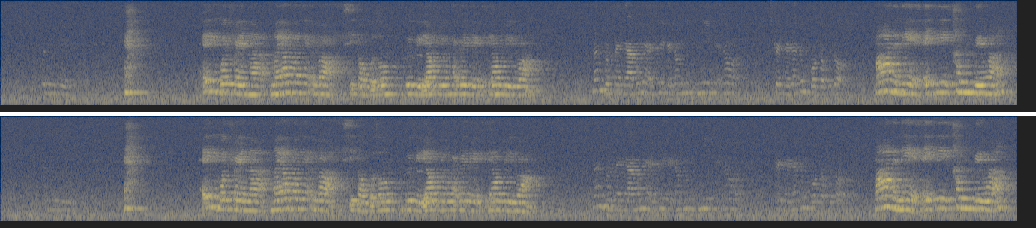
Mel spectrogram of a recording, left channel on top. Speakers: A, on the left; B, on the right.
A: ꯀꯔꯤꯒꯤ
B: <inaudible> ꯑꯩꯒꯤ ꯕꯣꯏ ꯐ꯭ꯔꯦꯟꯅ ꯃꯌꯥꯝꯕꯅꯦꯛ ꯑꯣꯏꯕ ꯁꯤ ꯇꯧꯕꯗꯣ ꯑꯗꯨꯒꯤ ꯌꯥꯎꯕꯤꯌꯣ
A: ꯍꯣꯏ
B: ꯍꯥꯏꯕꯒꯤ ꯌꯥꯎꯕꯤꯕꯣ
A: ꯅꯪ ꯕꯣꯏꯐ꯭ꯔꯦꯟ ꯌꯥꯕꯅꯦ ꯍꯧ ꯑꯁꯤ ꯀꯩꯅꯣ ꯃꯤ ꯃꯤ ꯀꯩꯅꯣ ꯏꯁꯇ꯭ꯔꯦꯟꯖꯔꯗ ꯑꯗꯨꯝ ꯀꯣꯜ ꯇꯧꯕꯗꯣ
B: ꯃꯥꯅꯅꯦ ꯑꯩꯗꯤ ꯈꯪꯗꯦꯕ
